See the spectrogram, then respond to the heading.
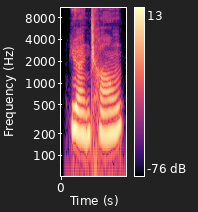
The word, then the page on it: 远程: yuǎn chéng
